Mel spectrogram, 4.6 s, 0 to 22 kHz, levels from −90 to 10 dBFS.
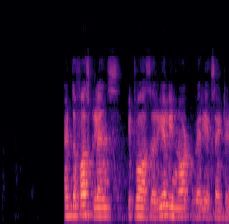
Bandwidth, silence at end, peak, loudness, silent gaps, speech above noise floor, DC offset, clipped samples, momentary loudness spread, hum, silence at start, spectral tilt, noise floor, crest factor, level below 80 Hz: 7.8 kHz; 0 s; -2 dBFS; -21 LUFS; none; 65 dB; under 0.1%; under 0.1%; 15 LU; none; 1.3 s; -6.5 dB/octave; -86 dBFS; 20 dB; -68 dBFS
